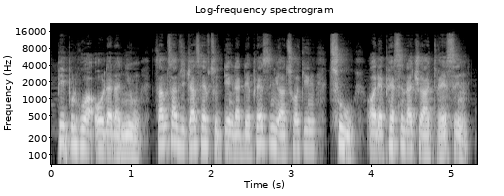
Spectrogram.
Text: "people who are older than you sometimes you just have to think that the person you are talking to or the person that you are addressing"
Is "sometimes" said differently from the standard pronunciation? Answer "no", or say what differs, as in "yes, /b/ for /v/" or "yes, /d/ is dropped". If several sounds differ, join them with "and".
yes, /s/ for /z/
